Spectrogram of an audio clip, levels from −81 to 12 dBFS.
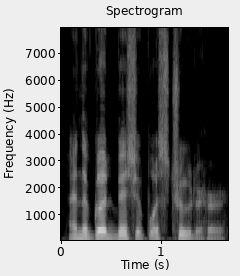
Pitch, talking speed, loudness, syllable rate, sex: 130 Hz, 285 wpm, -20 LUFS, 6.0 syllables/s, male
